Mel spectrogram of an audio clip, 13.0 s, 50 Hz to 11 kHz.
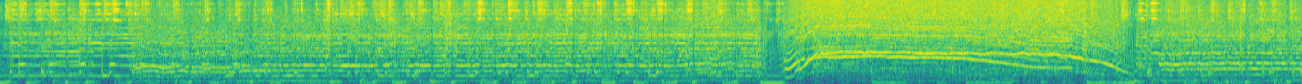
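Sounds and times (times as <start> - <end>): devotional band music: 0.0 - 13.0
hand drums beating: 0.0 - 13.0.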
